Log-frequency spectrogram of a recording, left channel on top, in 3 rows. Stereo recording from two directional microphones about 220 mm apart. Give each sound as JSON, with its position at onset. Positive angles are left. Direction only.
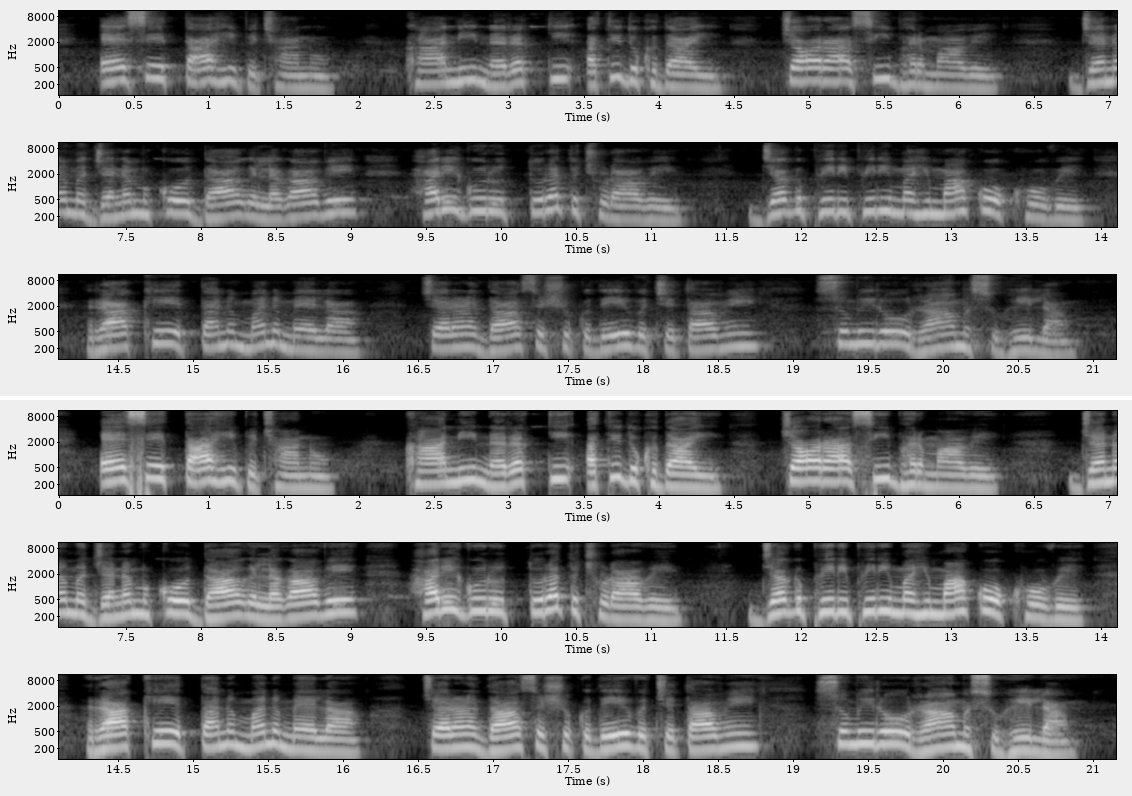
{"t": 0.3, "sound": "a woman's voice", "side_deg": -20}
